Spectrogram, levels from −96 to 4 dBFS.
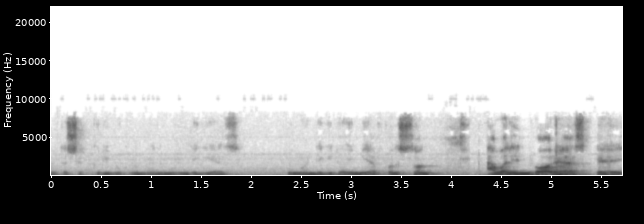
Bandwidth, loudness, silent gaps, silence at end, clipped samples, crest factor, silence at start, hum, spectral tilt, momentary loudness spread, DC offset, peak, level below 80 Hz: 8.4 kHz; -29 LUFS; none; 0 s; under 0.1%; 16 dB; 0 s; none; -5.5 dB/octave; 15 LU; under 0.1%; -12 dBFS; -52 dBFS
